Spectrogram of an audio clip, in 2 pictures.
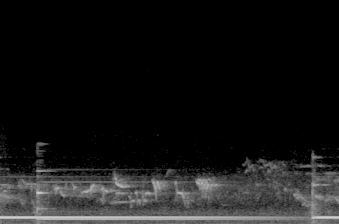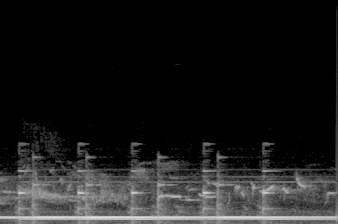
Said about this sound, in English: She ran to the house and knocked. No answer. She rang the bell.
